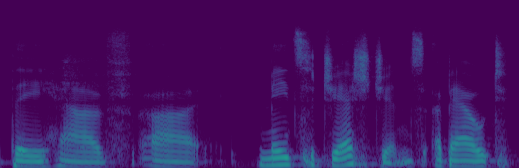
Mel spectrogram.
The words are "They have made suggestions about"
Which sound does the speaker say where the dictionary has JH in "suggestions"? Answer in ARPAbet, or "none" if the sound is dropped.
JH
